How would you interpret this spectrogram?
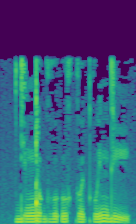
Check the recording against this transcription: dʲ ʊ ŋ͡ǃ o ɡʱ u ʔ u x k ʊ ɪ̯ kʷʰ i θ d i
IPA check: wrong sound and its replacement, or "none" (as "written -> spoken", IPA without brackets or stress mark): θ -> n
